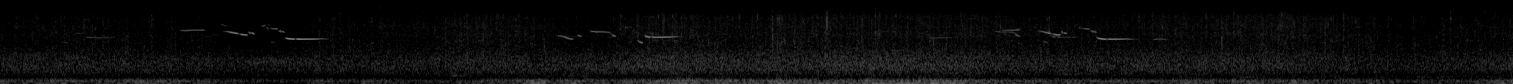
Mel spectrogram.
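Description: A songbird giving three short bursts of quick high chirps, about four seconds apart, over a steady outdoor hiss.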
